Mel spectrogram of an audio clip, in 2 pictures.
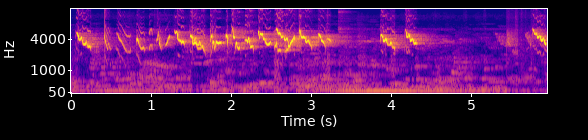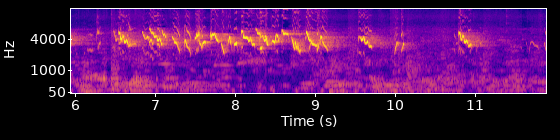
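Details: Kecial kuning, the lemon-bellied white-eye, in 'ciak ciak' style used to provoke birds: repeated bursts of quick, shrill twittering notes in several phrases, with a soft low hum in the first few seconds.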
